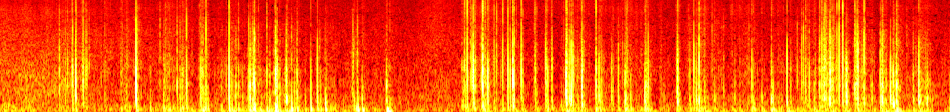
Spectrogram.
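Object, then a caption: Textured knit fabric. Grey textured knit fabric is held in one hand and scratched quickly with the fingernails of the other. Dry, crackly scratching bursts spread from low to bright highs, with sharp, short strokes that stop almost instantly. The strokes grow louder and denser about halfway through.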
